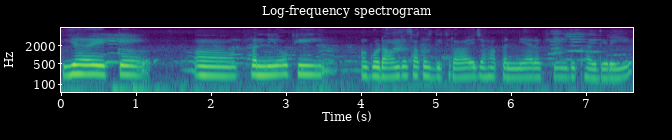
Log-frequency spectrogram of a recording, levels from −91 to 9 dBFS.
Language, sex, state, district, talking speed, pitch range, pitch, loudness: Hindi, female, Madhya Pradesh, Dhar, 140 wpm, 180-215 Hz, 195 Hz, -20 LUFS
